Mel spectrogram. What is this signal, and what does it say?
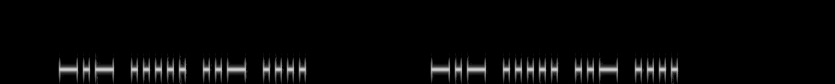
Morse code, heard as a keyed tone, about 20 wpm, 700 Hz. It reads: K5UH K5UH
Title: USA Call Signs - 4 Characters - Repeated 2x - 20wpm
